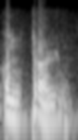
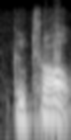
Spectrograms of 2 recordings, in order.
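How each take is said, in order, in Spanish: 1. Se pronuncia con acento español. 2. Se pronuncia con acento inglés. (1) "Yo digo control" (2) "en inglés se dice control"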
